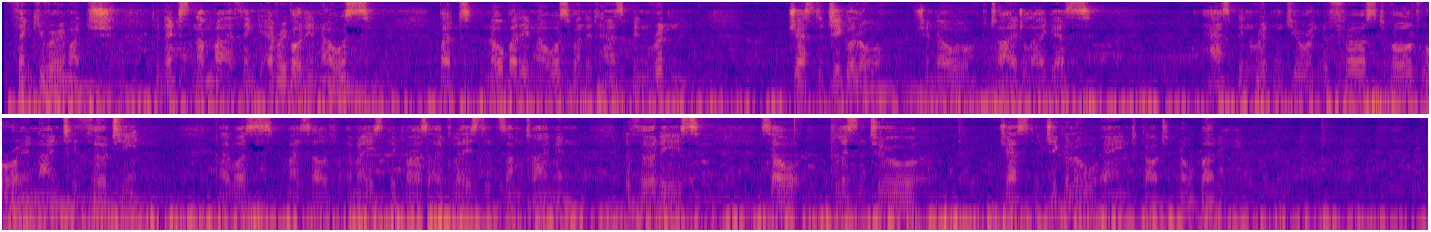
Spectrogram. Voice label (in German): Ansage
